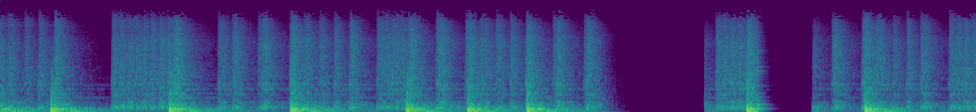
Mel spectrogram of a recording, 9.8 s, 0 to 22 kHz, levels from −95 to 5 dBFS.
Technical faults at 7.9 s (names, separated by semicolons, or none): long network dropout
